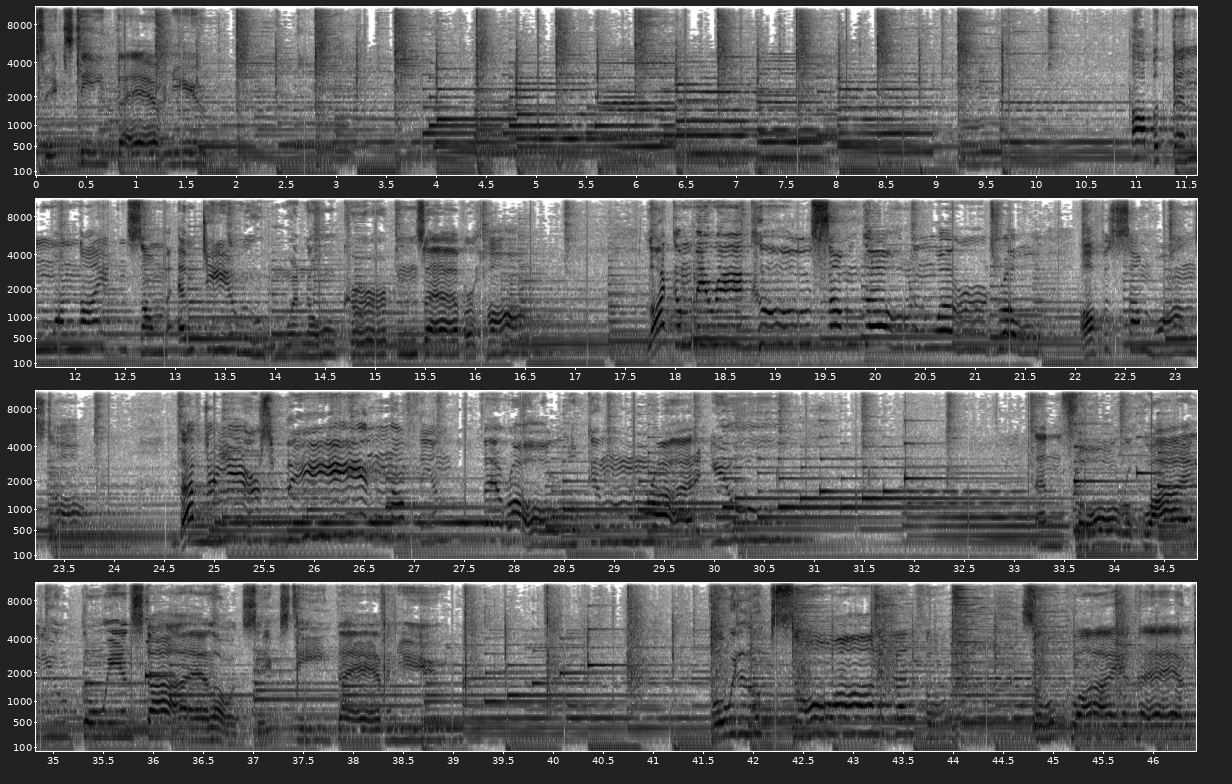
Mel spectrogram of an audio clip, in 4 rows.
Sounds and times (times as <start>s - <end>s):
Christmas music: 0.0s - 46.4s.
